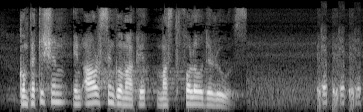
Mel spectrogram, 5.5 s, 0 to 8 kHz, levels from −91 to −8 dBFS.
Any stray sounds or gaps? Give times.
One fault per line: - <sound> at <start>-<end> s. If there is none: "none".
- laugh at 4.7-5.4 s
